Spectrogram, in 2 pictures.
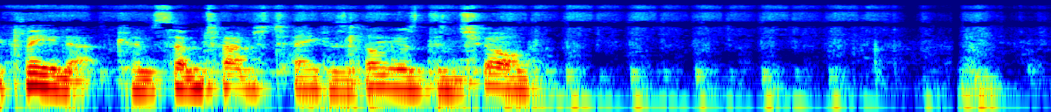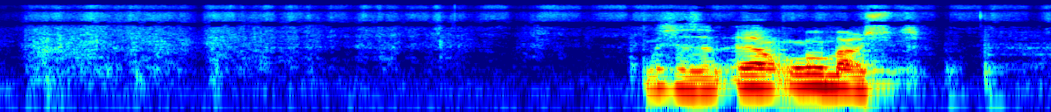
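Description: A cloth rubs along a metal gun barrel.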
